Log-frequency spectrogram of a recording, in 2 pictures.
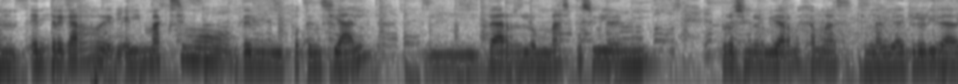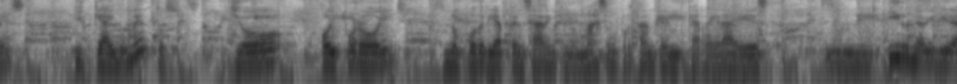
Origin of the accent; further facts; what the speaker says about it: Mexico; Pero mi prioridad es México, mi prioridad es mi lenguaje, mi música, mis raíces.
